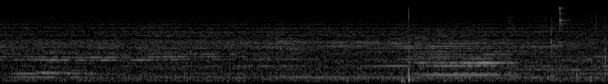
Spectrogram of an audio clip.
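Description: Faint pencil writing on paper, under faint background music of a few held notes that change pitch now and then, with a single sharp click about four seconds in.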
